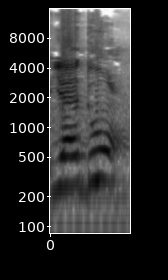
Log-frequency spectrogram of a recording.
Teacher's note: Bila kita sebut yadu, yad suara nafas kita tersekat.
